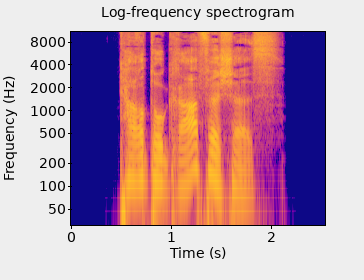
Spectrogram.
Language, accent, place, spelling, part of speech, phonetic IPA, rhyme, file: German, Germany, Berlin, kartographisches, adjective, [kaʁtoˈɡʁaːfɪʃəs], -aːfɪʃəs, De-kartographisches.ogg
- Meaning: strong/mixed nominative/accusative neuter singular of kartographisch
